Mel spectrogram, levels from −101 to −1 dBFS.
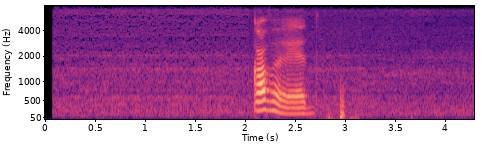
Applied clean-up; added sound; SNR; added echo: none; none; none; none.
